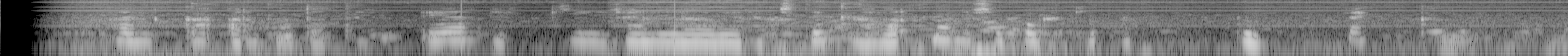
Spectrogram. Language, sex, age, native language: Icelandic, female, 30-39, Icelandic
